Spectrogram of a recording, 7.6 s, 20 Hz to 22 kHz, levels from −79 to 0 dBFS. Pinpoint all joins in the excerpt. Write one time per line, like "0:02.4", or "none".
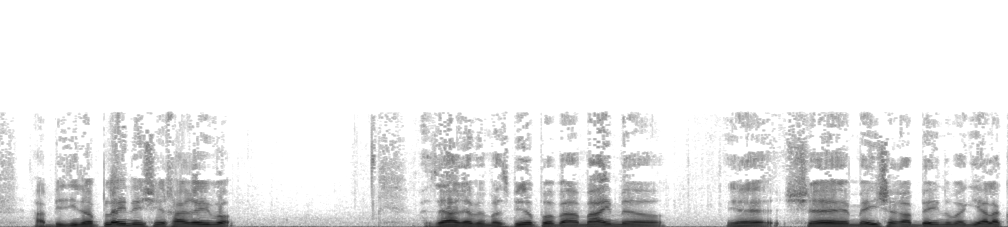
none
